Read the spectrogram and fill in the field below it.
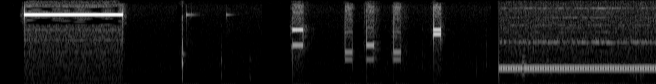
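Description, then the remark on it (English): A loud tone burst, then a quick run of seven or eight touch-tone dialing beeps, followed by a steady ringback tone on the line as the call rings a local phone in a basement telephone switch room. No voices are heard. “And you can hear it ringing my my phone.”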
